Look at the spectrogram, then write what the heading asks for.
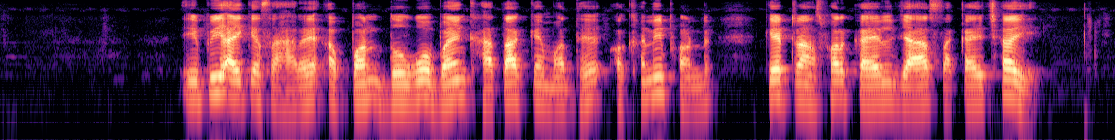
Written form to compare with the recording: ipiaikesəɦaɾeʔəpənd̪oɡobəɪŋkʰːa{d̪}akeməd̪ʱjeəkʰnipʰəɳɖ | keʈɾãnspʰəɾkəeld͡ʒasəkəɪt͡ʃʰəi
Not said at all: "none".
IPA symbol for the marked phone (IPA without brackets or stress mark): t̪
